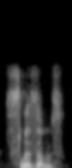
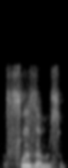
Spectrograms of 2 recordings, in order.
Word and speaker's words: Ksi Lisims: almost said that wrong, Slissims. It's spelled KSI space LISIMS. We pronounce it Slissims.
